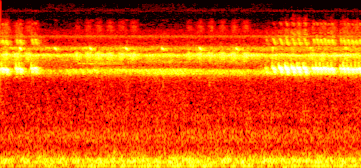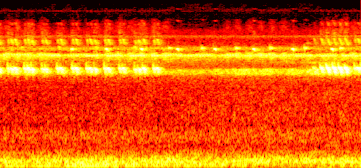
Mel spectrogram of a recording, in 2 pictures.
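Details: Autumn insects in a quieter chorus. Steady high-pitched shrilling persists throughout, with a louder pulsed trill swelling in the middle and again at the end over a soft background hiss.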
